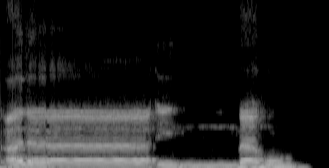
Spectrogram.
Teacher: ভাই আলায় ফোর হারাকা মাদ করেন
